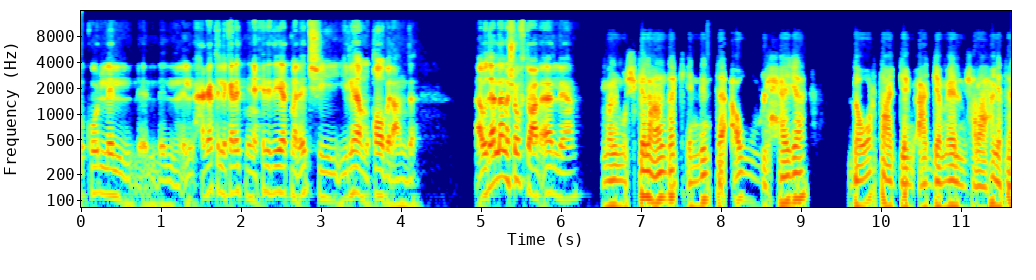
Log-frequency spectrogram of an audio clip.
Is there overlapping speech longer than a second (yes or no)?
no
